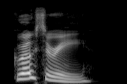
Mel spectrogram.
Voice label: "GROCERY", english; 3000 words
